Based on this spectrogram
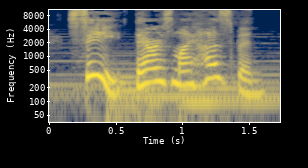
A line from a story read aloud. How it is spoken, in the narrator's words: cried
